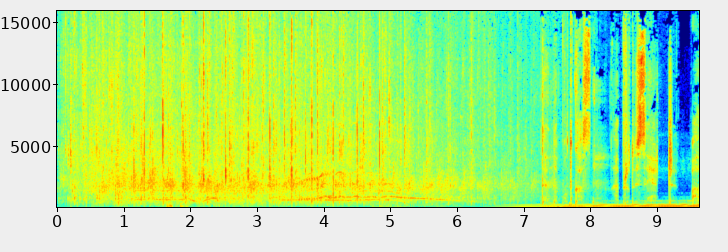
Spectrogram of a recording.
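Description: Sustained audience applause for Paul Carlsen, dense and fairly loud, with a brief whistle-like tone rising over the clapping before a low hum and steady noise take over near the end.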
